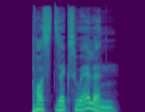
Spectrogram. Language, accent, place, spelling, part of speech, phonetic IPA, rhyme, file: German, Germany, Berlin, postsexuellen, adjective, [pɔstzɛˈksu̯ɛlən], -ɛlən, De-postsexuellen.ogg
- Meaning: inflection of postsexuell: 1. strong genitive masculine/neuter singular 2. weak/mixed genitive/dative all-gender singular 3. strong/weak/mixed accusative masculine singular 4. strong dative plural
